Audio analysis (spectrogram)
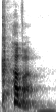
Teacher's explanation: we need a lot of aspiration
